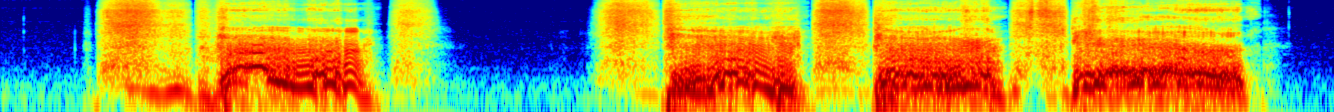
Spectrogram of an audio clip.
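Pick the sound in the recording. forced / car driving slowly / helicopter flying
forced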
